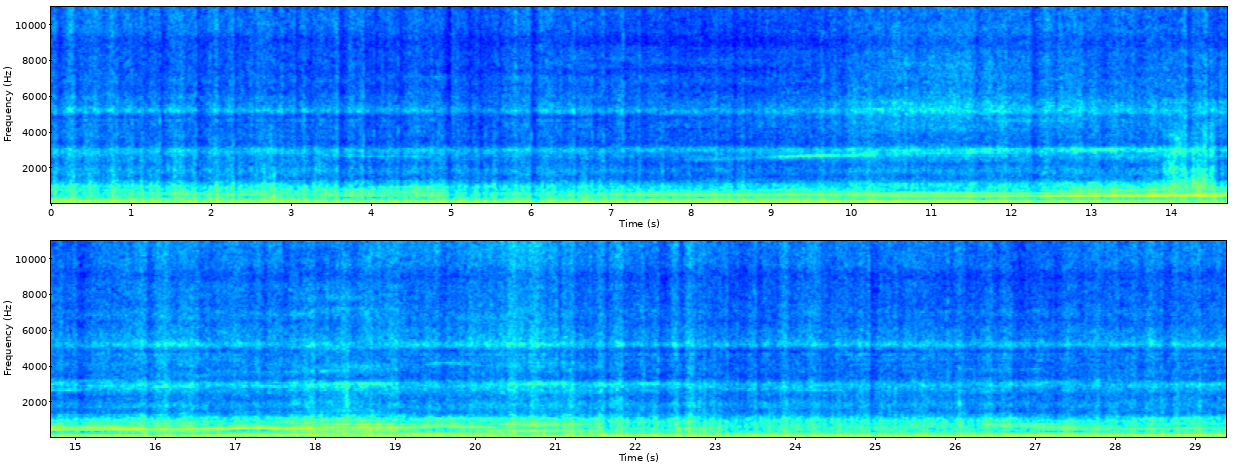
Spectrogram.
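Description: Sport motorcycle engine running at speed through a series of curves, its pitch falling and rising several times as the throttle is rolled off and on, over a steady rush of wind and road noise. A brief knock about halfway through.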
